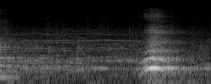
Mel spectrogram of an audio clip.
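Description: A live rock song has just ended: faint steady tones linger from the amplified instruments over low crowd noise. About one and a half seconds in, a short, loud whoop rises sharply in pitch.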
